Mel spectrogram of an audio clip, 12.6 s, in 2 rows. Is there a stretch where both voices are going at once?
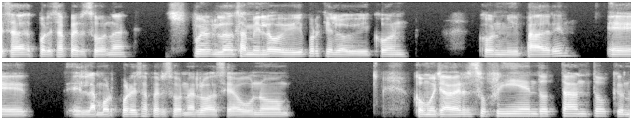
No

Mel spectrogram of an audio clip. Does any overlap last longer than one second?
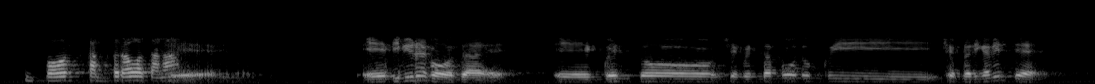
No

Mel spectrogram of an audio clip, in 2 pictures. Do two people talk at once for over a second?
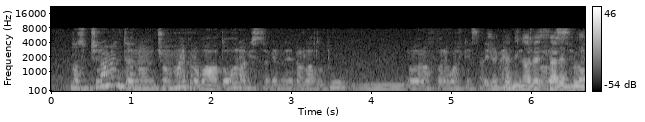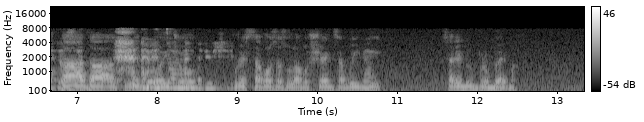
Yes, from 5.4 s

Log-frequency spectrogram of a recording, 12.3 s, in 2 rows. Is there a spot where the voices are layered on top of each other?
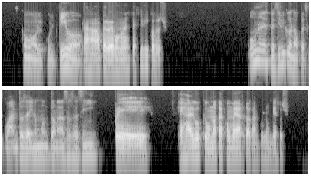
No

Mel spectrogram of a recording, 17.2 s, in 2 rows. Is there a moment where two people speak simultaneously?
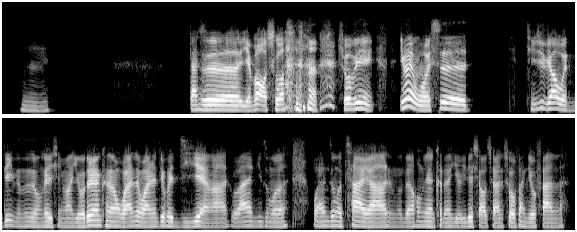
No

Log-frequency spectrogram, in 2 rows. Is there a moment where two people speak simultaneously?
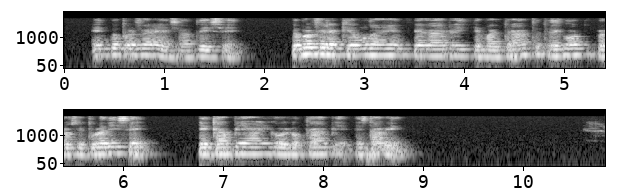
No

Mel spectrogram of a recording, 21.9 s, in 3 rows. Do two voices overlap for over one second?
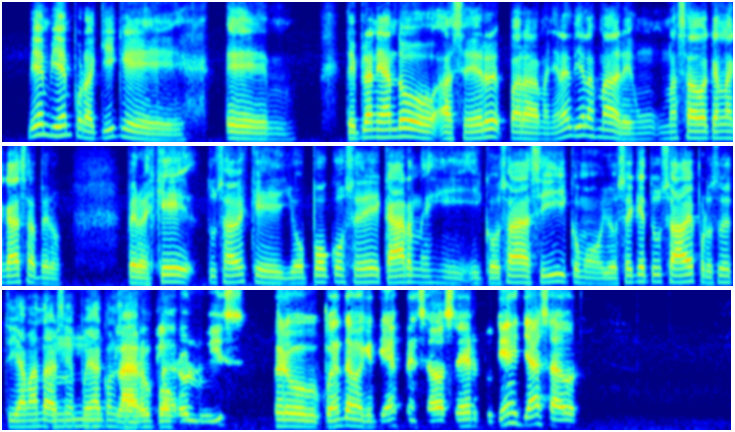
Yes, from 15.0 s

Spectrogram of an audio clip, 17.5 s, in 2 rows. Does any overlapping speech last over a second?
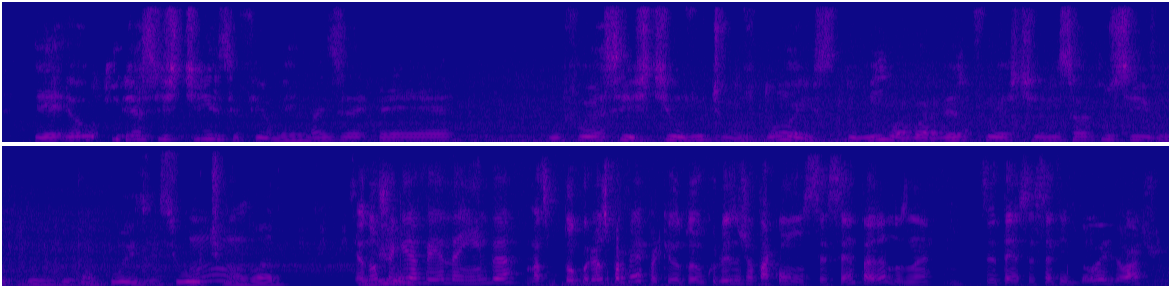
No

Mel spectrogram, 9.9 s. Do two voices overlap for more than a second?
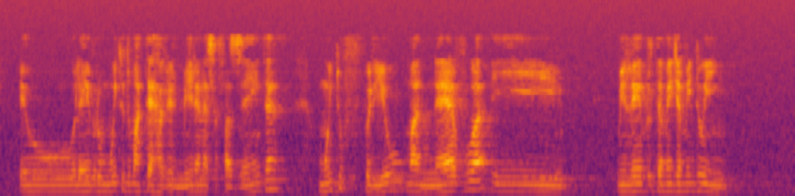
No

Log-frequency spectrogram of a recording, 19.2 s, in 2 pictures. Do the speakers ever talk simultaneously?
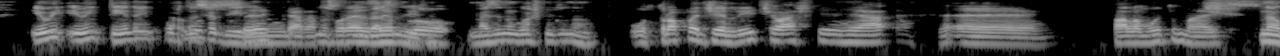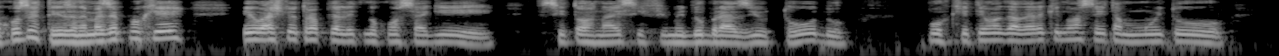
Yes, from 1.3 s

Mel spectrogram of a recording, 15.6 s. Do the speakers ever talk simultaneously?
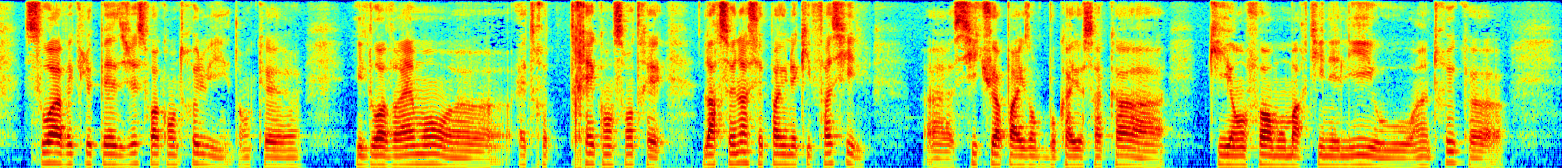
No

